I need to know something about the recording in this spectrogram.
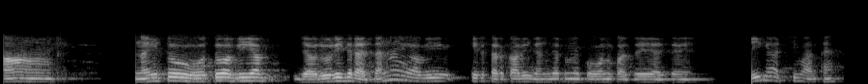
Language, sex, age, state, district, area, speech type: Hindi, male, 60+, Madhya Pradesh, Balaghat, rural, conversation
